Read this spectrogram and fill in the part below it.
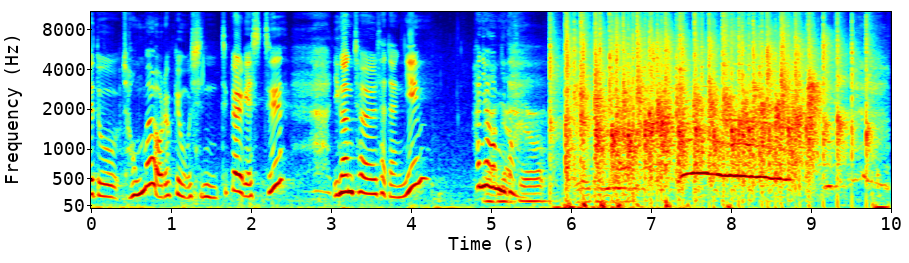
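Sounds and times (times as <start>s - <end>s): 
speech: 0.0s - 6.9s
clapping: 5.8s - 10.0s.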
